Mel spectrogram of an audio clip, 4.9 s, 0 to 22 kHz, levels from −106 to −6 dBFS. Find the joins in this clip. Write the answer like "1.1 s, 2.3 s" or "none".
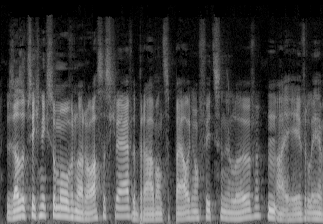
2.0 s

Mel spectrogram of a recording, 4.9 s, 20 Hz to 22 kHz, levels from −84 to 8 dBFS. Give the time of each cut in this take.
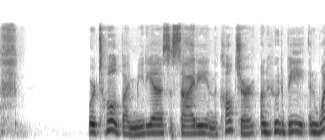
none

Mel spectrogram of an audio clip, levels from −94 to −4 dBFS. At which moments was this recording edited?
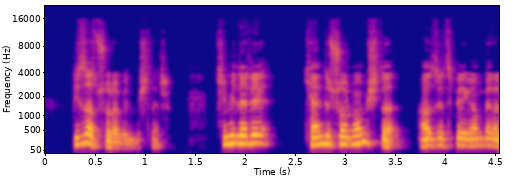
none

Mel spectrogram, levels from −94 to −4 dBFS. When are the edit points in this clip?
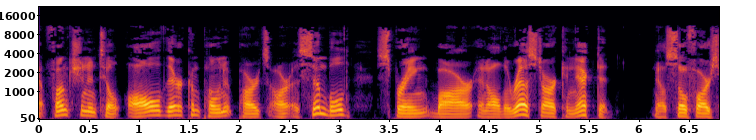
3.3 s

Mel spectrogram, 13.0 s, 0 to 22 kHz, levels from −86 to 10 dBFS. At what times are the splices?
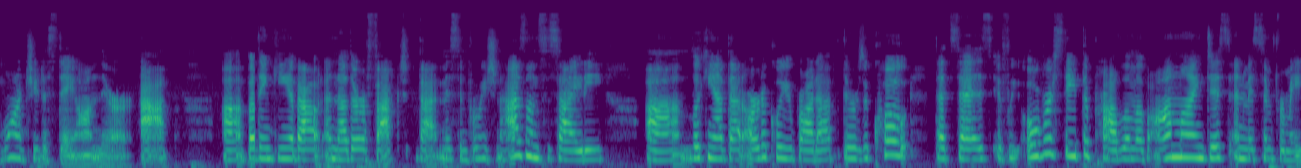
2.5 s

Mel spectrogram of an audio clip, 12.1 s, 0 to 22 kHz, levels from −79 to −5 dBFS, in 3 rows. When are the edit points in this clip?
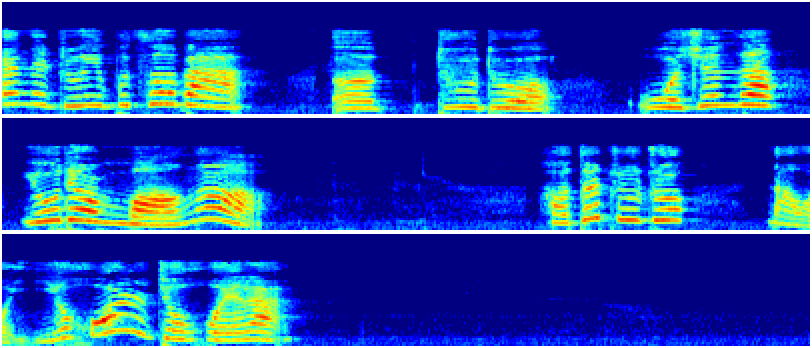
1.6 s, 6.6 s

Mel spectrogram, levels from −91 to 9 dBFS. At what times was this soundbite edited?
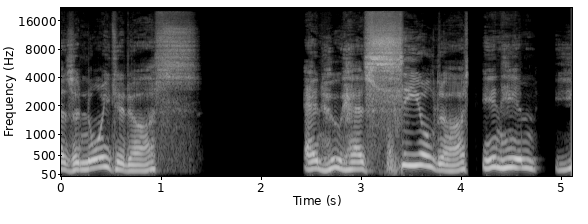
4.1 s

